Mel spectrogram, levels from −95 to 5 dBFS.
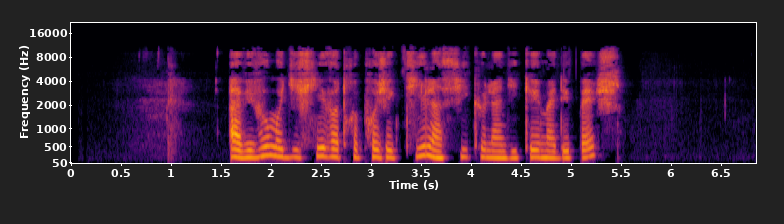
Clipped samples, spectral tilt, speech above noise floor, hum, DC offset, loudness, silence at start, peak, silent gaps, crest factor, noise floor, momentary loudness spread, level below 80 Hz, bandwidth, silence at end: under 0.1%; -3.5 dB/octave; 51 dB; none; under 0.1%; -22 LUFS; 0.95 s; -2 dBFS; none; 22 dB; -73 dBFS; 8 LU; -74 dBFS; 11 kHz; 1.35 s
